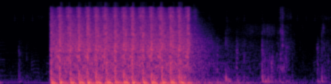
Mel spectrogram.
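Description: Sustained automatic gunfire in the mobile shooter PUBG Mobile: a rapid, loud burst of about one and a half seconds that cuts off abruptly, followed by a few scattered faint shots.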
